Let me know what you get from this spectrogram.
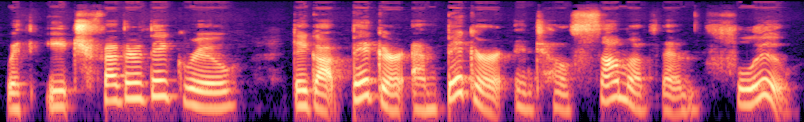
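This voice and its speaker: A woman reading a children's picture book aloud as an expressive, deliberate storyteller who leans on the rhymes. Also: medium pitch. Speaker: storybook reader.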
